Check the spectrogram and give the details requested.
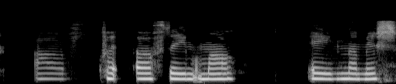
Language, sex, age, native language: Icelandic, female, 9, Icelandic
